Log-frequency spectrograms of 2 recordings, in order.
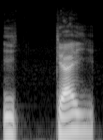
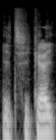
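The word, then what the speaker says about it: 一階: parler des étages attention il a la Lison qui se fait on va pas tous les faire mais voilà c'est Ikai Ikai non pas iikai Ikai Nikai et cetera vous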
